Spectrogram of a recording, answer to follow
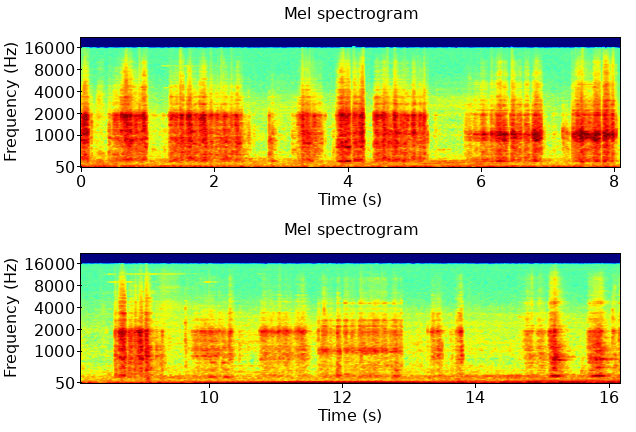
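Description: Hand file strokes on the curved edge of a padauk guitar headstock with an ebony veneer: short, irregular scraping strokes with brief pauses between them, and a low hum for a few seconds midway.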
